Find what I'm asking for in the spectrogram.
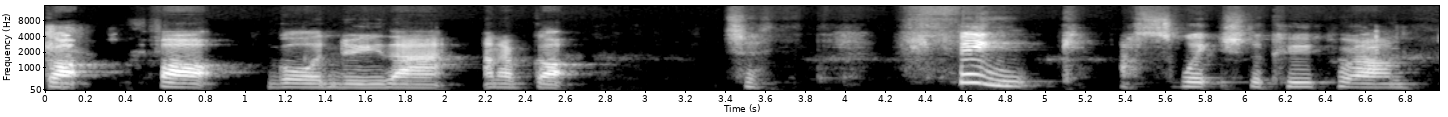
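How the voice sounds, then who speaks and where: A woman with a northern English accent and fairly low pitch, very slow and full of long, frequent pauses, her intonation fairly even but her loudness swinging widely. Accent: Greater Manchester northern English. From northern England.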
